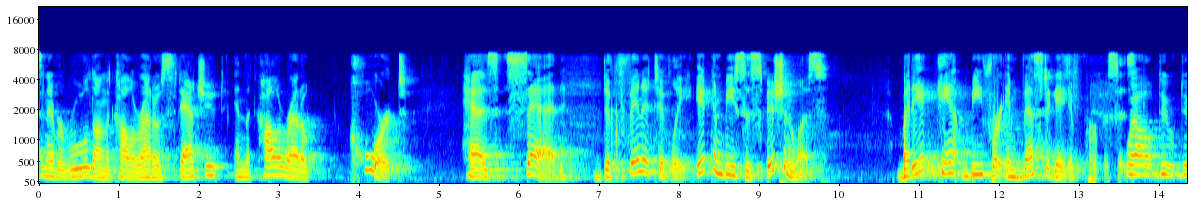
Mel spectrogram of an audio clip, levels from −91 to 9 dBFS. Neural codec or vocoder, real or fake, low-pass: none; real; 7.2 kHz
